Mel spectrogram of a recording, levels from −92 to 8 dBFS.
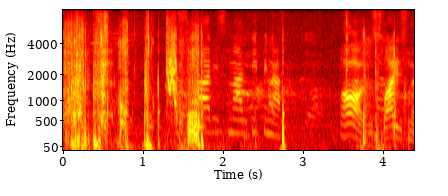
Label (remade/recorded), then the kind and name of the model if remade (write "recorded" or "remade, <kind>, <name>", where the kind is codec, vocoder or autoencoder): recorded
